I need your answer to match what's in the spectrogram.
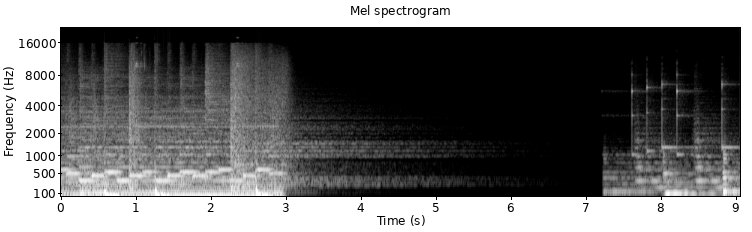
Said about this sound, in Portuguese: Não, isso aí é a vinheta.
